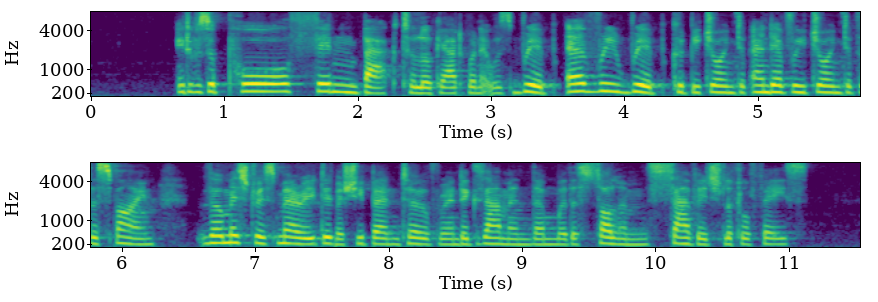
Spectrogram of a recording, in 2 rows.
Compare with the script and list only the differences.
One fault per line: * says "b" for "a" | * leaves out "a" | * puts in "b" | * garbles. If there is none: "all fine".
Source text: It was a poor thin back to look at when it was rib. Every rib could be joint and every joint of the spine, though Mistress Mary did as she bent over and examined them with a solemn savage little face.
all fine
